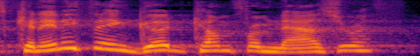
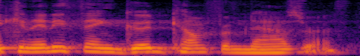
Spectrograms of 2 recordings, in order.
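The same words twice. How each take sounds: First: Said in the usual way. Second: Quick, dry, mildly scoffing question; sarcastic. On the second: Acted. Nathanael scoffing to Philip about Nazareth, lightly sarcastic. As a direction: toss it off with a light sneer at the small town. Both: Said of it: "Nathanael says sarcastically".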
